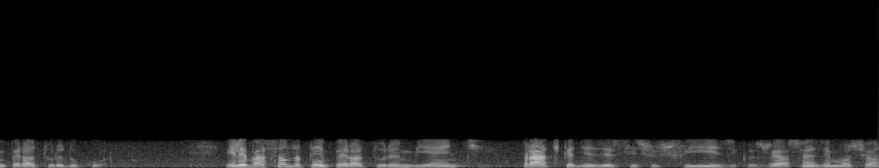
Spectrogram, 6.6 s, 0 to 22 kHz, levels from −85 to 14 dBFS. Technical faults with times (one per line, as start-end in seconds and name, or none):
none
